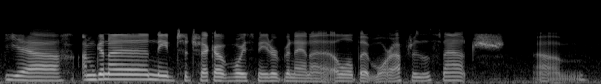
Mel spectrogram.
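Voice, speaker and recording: A man's voice: high voice, very animated, normal speed. A man co-streaming in casual chat over a voice call, his voice muffled as if coming through a wall. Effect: muffled, as if talking through a wall. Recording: muffled phone-like voice call with faint noise.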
